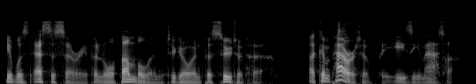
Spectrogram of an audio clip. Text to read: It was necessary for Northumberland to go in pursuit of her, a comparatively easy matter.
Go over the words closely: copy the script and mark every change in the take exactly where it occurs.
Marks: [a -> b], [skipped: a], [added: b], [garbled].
It was necessary for Northumberland to go in pursuit of her, a comparatively easy matter.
